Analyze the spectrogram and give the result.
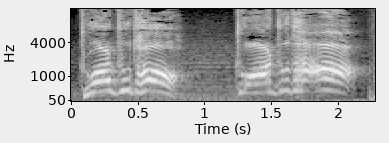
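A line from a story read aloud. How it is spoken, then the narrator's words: Crowd shouting. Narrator (Chinese): 大伙儿都喊了起来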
